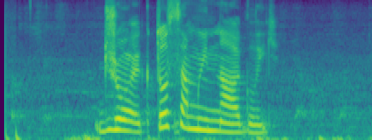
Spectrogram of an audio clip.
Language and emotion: Russian, neutral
